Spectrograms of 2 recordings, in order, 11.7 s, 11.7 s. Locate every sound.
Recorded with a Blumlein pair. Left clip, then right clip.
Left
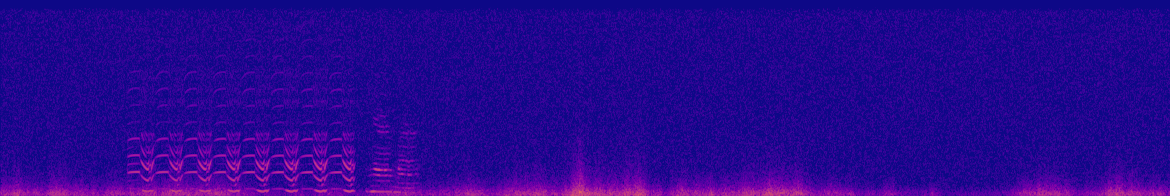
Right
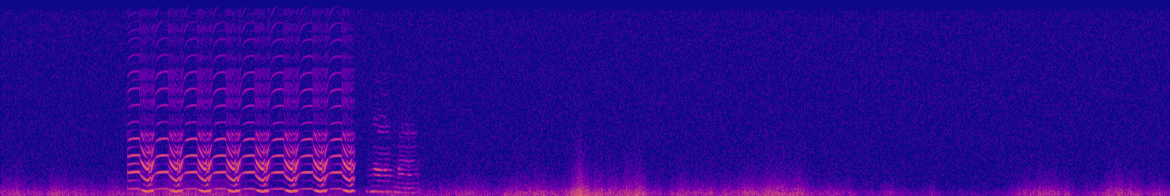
1.3 s a siren: 55° right; by 3.5 s 60° right
3.6 s a child speaking: 15° right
